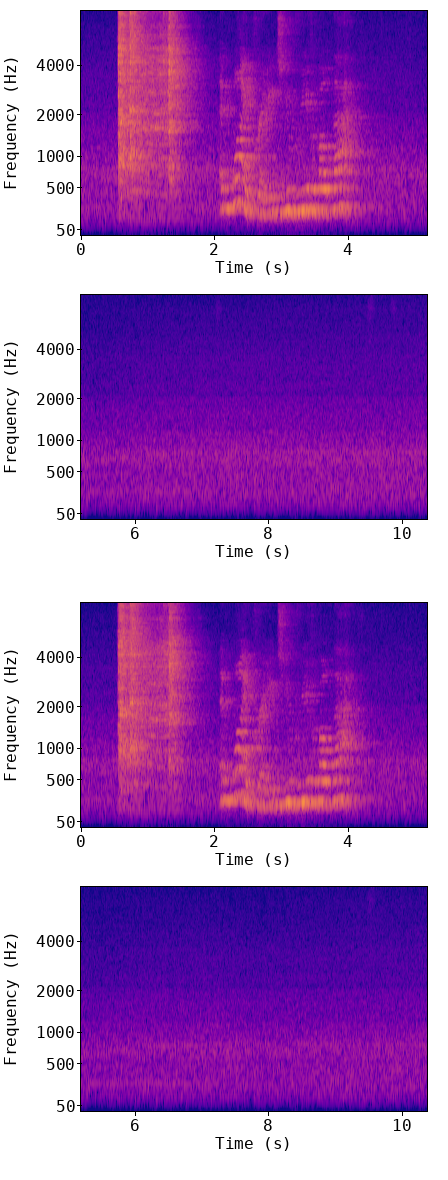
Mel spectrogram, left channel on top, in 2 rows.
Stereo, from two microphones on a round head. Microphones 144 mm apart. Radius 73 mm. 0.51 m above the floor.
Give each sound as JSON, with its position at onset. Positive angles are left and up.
{"t": 0.6, "sound": "a camera shutter", "side_deg": 65, "distance_m": 3.5}
{"t": 2.1, "sound": "a woman speaking", "side_deg": 55, "distance_m": 3.0}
